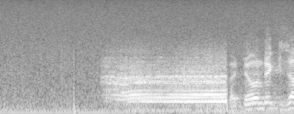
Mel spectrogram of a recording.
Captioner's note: train whistle blowing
